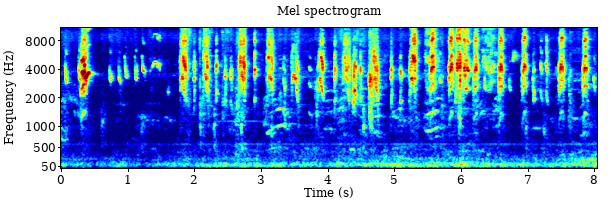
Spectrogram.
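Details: Young long-tailed shrike singing a full, varied song: a rapid run of harsh, scratchy squawks and short buzzy bursts, repeated several times a second, with a few thin whistled notes mixed in.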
